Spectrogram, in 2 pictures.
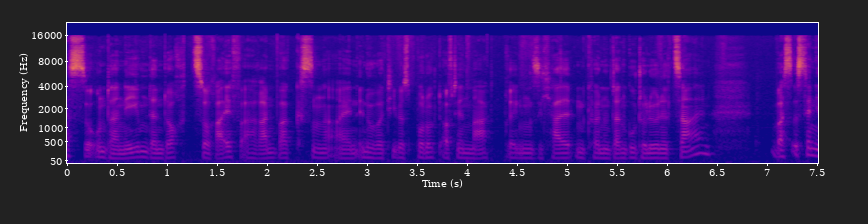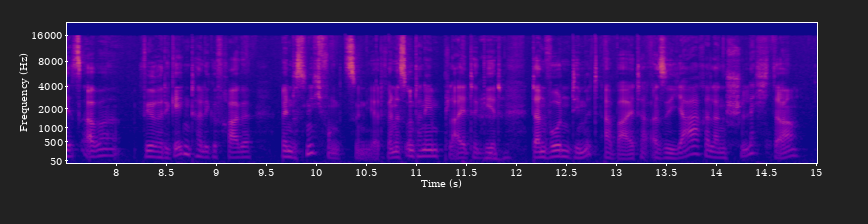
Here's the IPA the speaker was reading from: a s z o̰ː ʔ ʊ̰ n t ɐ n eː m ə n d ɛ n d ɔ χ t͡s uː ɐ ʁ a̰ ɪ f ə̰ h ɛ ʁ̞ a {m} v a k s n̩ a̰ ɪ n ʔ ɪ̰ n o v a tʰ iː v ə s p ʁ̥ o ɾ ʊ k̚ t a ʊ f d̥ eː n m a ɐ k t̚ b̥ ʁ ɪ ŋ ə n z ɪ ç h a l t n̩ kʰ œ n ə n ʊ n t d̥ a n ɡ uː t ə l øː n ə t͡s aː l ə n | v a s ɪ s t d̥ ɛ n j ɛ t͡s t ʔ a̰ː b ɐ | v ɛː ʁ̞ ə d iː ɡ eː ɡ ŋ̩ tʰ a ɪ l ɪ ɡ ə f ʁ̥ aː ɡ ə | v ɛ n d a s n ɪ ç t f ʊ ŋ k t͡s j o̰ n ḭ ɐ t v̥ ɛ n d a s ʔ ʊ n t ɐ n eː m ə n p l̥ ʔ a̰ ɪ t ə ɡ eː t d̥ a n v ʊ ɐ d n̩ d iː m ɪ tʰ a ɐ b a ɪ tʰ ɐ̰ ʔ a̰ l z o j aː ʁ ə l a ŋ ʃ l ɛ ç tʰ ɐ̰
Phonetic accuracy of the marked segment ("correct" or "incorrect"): incorrect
